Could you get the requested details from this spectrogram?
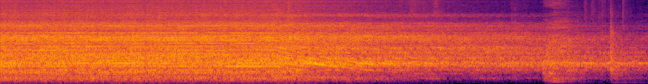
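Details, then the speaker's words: Oil-fired boiler not heating the house: the burner motor gives a rough, steady whirring hiss with a gritty edge, then winds down. The burner motor is failing. "you will get for oil flow motor sounds like the baron's gonna walk on us"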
